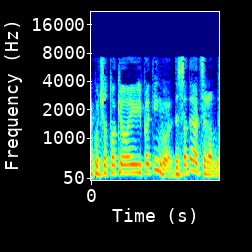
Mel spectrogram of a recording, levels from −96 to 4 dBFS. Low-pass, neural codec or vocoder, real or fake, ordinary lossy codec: 7.2 kHz; codec, 16 kHz, 1 kbps, X-Codec, WavLM features, trained on Multilingual LibriSpeech; fake; MP3, 32 kbps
